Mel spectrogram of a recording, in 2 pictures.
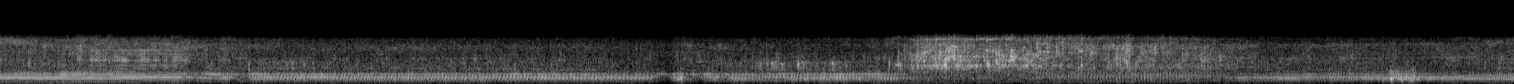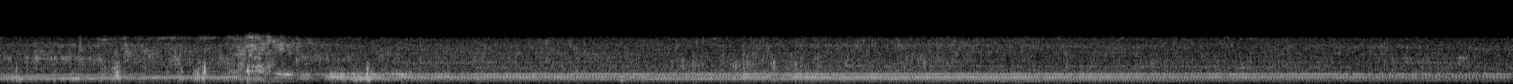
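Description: Honda Pop 100's small air-cooled single-cylinder four-stroke engine running under load, climbing a rough dirt track. The engine note dips and rises a few times, and there are knocks from the bumpy ground and a louder rush of noise around ten seconds in.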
